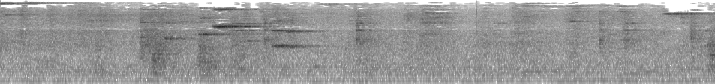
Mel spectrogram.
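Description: Loaded open freight wagons rolling past on the rails, with a steady rumble, several short high-pitched wheel squeals and a few sharp knocks about a second in.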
